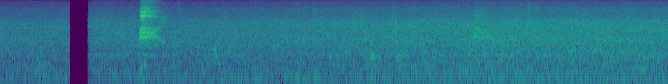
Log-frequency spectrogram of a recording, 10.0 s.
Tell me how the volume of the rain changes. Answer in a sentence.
The loudness of the rain goes up.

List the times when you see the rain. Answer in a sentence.
You can hear the rain from 0.0 to 9.9 s.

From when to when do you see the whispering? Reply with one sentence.
The whispering can be heard from 2.0 to 2.5 s and from 7.0 to 7.5 s.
